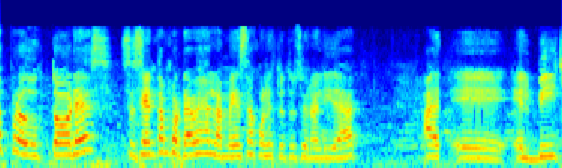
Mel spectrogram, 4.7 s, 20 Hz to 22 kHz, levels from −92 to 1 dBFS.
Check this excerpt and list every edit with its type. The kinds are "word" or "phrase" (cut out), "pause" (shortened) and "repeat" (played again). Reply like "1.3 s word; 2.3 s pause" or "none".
1.0 s pause; 1.5 s word; 3.7 s word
